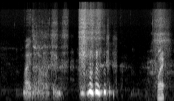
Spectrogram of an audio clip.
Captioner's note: chuckling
